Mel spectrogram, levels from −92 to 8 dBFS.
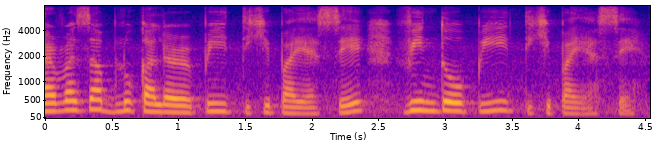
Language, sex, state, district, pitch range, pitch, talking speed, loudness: Nagamese, female, Nagaland, Dimapur, 170-230 Hz, 210 Hz, 160 wpm, -18 LUFS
